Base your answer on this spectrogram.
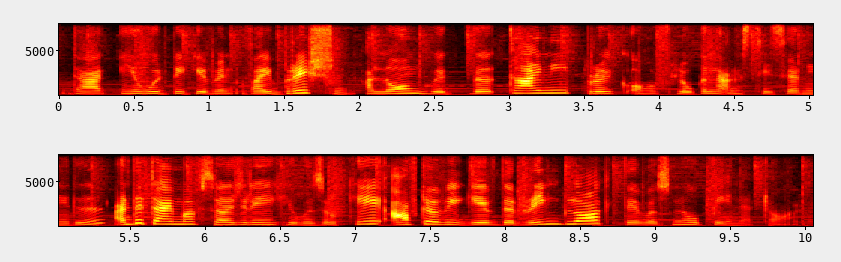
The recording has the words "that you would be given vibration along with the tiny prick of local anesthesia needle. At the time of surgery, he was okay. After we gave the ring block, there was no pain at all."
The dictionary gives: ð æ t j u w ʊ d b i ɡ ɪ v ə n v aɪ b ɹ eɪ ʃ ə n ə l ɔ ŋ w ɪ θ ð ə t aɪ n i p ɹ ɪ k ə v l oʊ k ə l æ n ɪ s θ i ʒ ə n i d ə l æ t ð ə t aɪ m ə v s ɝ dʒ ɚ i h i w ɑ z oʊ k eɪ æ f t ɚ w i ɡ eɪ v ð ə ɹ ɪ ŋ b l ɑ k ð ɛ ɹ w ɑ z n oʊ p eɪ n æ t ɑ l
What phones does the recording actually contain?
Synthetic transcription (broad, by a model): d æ t j u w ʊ d b i ɡ ɪ v ə n v aɪ b ɹ eɪ ʃ ə n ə l ɔ ŋ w ɪ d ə t aɪ n i b ɹ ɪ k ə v l oʊ k ə l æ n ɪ s t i s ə n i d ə l æ t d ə t aɪ m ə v s ɝ dʒ ɚ i h i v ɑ z oʊ k eɪ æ f t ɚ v i ɡ eɪ v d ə ɹ ɪ ŋ b l ɑ k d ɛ ɹ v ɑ z n oʊ p eɪ n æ t ɑ l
